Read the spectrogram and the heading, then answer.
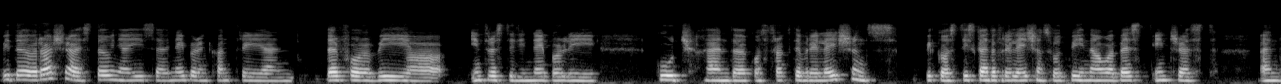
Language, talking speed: English, 150 wpm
